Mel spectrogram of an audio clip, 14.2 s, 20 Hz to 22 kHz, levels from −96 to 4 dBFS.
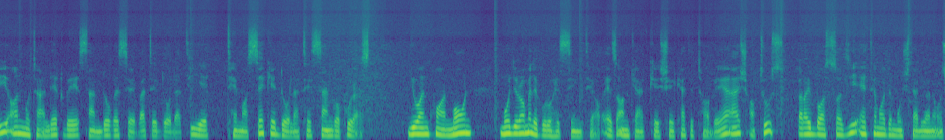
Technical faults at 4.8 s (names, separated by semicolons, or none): none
